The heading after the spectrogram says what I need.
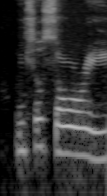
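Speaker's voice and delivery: "sorry" said with a Canadian accent. Showing how Canadians say sorry: imitating a Canadian accent. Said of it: "It sounds like".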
